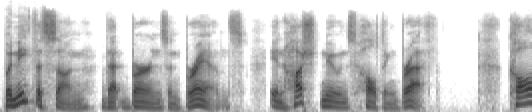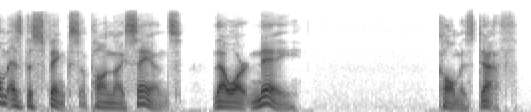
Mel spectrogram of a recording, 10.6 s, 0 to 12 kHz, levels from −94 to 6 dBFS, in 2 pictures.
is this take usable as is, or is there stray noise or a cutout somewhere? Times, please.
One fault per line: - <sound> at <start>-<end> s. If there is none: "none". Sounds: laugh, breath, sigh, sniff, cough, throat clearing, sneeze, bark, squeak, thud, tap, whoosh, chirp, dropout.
none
